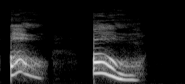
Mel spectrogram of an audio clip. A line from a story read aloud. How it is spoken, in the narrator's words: She jumped up and cried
